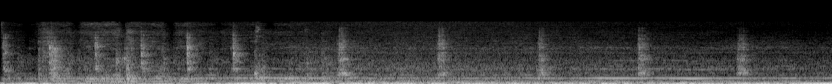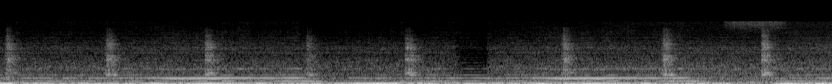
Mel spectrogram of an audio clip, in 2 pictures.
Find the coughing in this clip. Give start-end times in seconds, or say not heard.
2.5-3.1.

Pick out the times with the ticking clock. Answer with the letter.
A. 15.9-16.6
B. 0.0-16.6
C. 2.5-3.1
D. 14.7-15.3
B.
